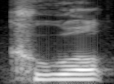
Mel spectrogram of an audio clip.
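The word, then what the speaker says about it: Kühl: seen that brand before it's spelled k-u-h-l cool engineered um I I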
